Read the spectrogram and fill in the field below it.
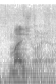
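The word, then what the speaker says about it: Mannish Boy: Manish Boy.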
